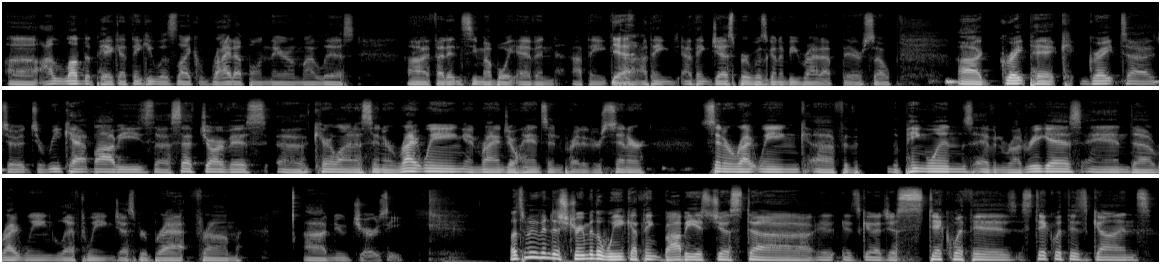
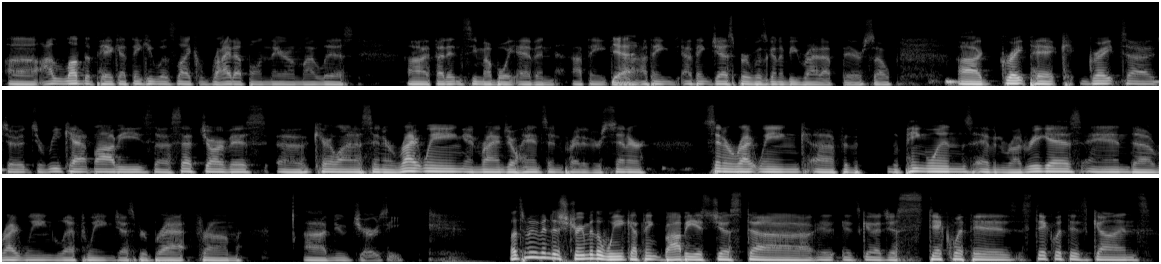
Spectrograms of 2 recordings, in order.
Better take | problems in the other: first | muffled; very; fading above 2 kHz

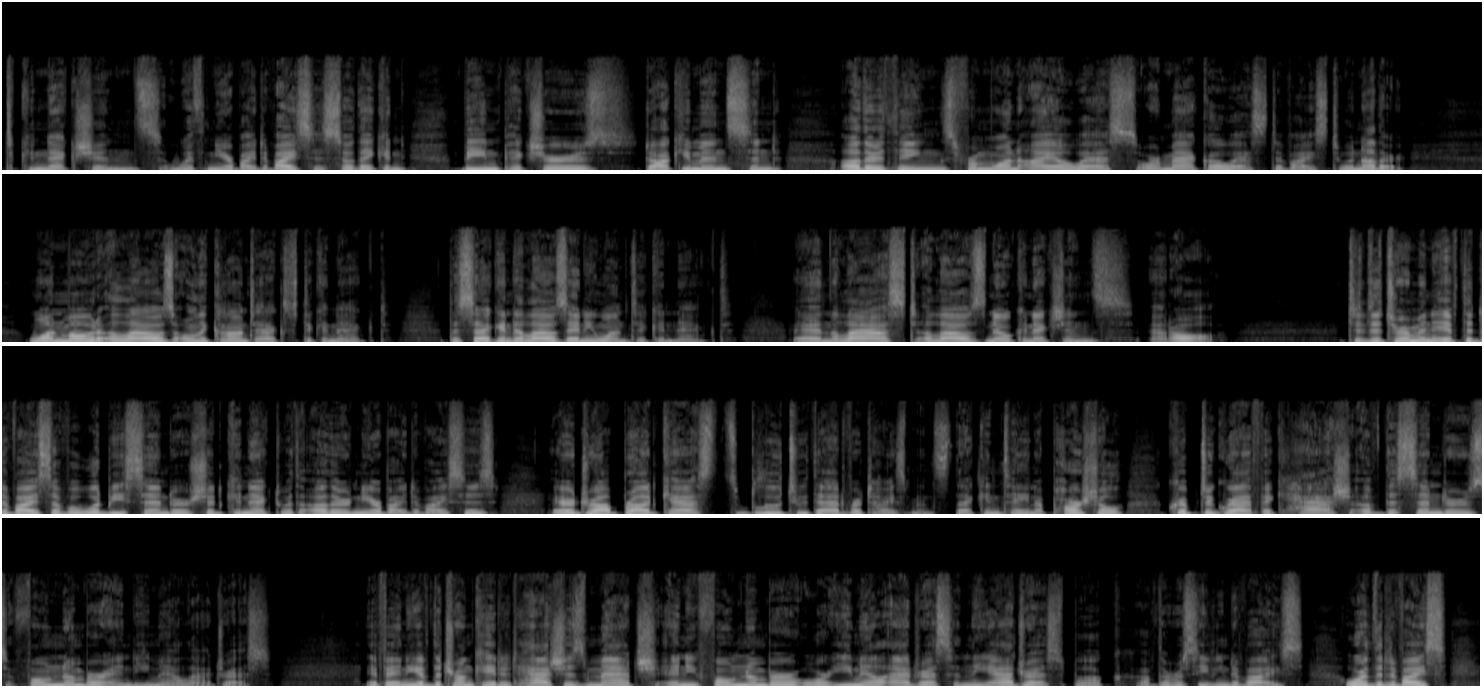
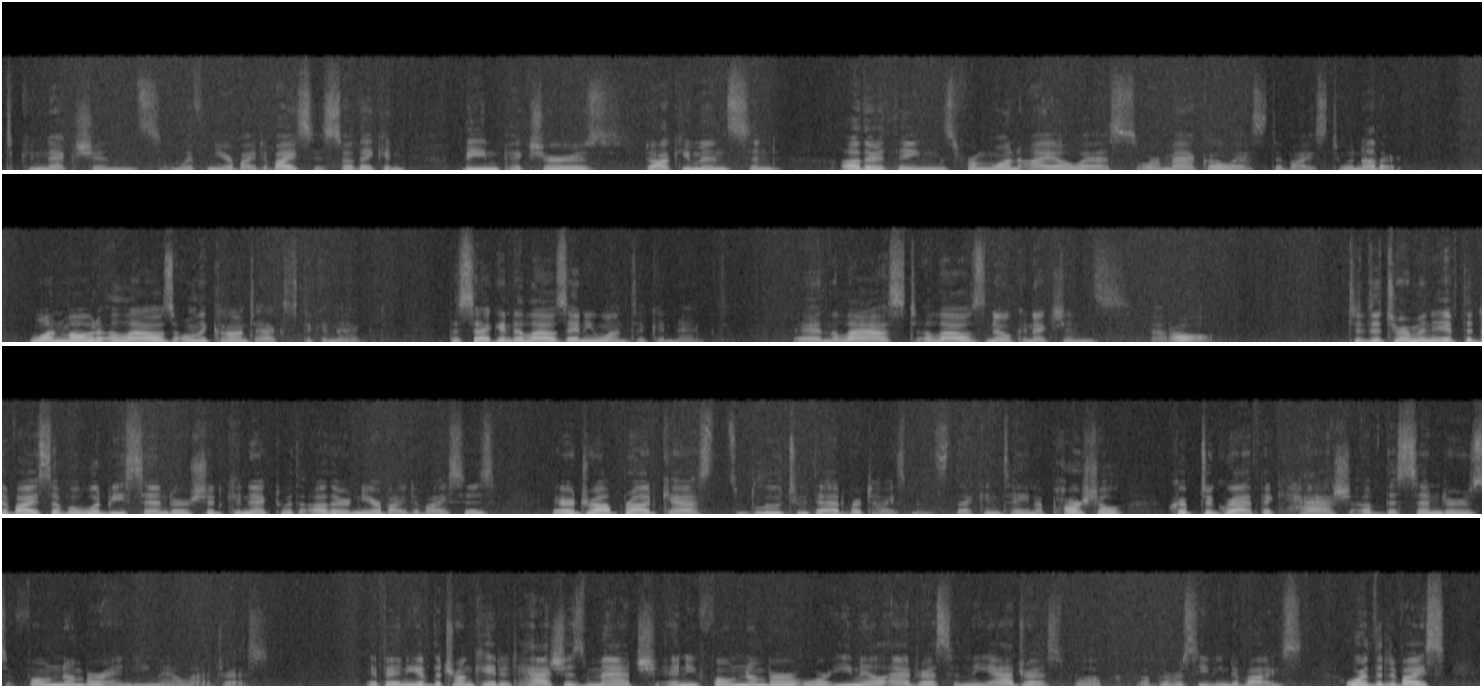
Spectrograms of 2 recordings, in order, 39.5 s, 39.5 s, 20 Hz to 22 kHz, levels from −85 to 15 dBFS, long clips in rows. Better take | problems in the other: first | hiss; noticeable; throughout; 20 dB below the speech

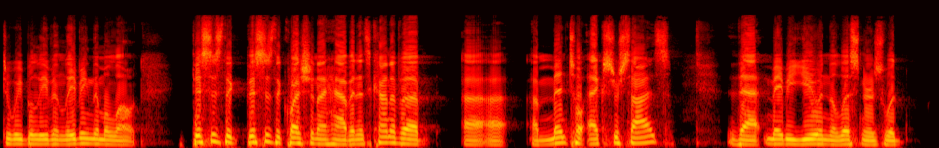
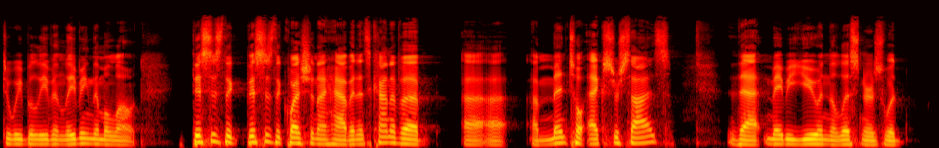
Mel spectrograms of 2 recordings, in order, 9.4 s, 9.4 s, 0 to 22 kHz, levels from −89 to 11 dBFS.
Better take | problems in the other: second | distortion; slight; 6% of the sound clipped

